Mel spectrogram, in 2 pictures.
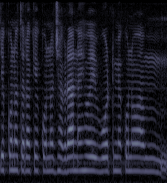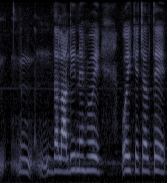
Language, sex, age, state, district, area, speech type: Maithili, female, 30-45, Bihar, Sitamarhi, urban, spontaneous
